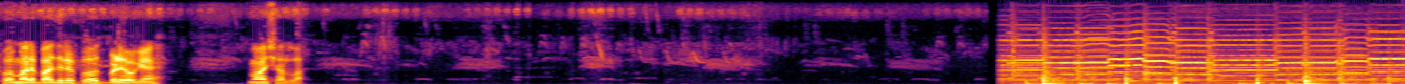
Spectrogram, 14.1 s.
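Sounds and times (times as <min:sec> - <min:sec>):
faint bird calls: 0:00.6 - 0:09.6
reedy melody with drum beat: 0:10.0 - 0:14.0.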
